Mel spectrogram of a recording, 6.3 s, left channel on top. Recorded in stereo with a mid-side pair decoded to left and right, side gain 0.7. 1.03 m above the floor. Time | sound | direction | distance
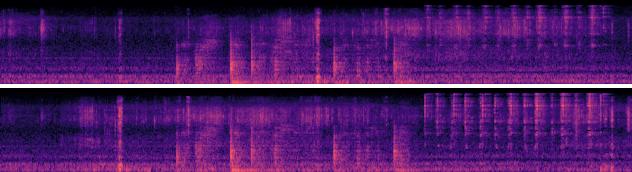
1.8 | writing | 5° right | 2.5 m
4.2 | scissors | 65° right | 6 m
